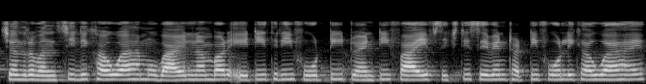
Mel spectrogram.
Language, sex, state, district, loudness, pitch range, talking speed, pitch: Hindi, female, Bihar, West Champaran, -16 LUFS, 215-230 Hz, 165 wpm, 225 Hz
